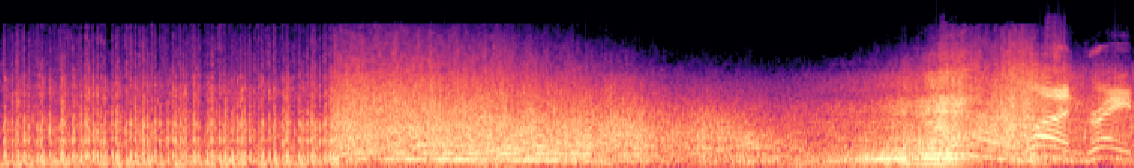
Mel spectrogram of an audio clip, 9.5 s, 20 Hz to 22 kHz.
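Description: NHRA drag race cars at the 1997 Fram Nationals roar down the quarter mile with loud sustained engine noise, rising pitch sweeps near the end as they pass, and commentary running over the top.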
